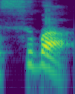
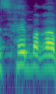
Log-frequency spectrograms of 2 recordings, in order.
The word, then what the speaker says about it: 세바: 열왕상 10장에 보면은 우리는 시바의 여왕이라 그러는데 뭐 개혁성인 스바 스바 여왕이라 그러고 제가 갖고 있는 또 개혁성은 세바라 그랬는데 정확한 발음은 세바가 맞아요.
